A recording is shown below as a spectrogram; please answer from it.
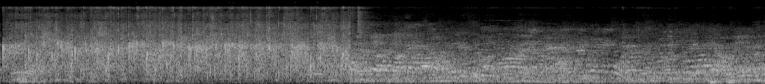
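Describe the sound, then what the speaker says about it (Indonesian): Audience applause at a Chinese-Indonesian community gathering for the Dong Zhi onde-onde celebration, a loud, steady burst of clapping that thins after a few seconds as chatter and voices take over in the room. "tepuk tangan dong"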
